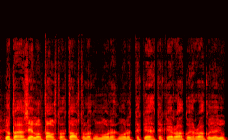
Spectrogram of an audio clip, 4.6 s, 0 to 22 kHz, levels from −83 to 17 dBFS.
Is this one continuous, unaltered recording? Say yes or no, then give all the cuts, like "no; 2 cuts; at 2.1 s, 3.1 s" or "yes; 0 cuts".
yes; 0 cuts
